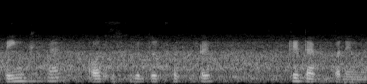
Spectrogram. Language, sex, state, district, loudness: Hindi, male, Uttar Pradesh, Budaun, -24 LUFS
